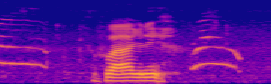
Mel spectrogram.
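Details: Domestic cat meowing in its new home in Chae Hom, Lampang, Thailand, during a midday rest; two drawn-out, arched meows open and close the moment, with a short burst of human speech between them.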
